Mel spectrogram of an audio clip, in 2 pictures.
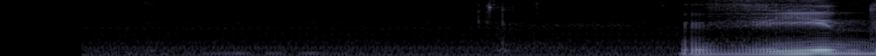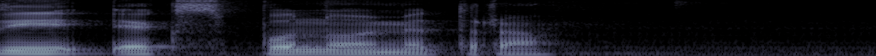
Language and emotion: Russian, neutral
